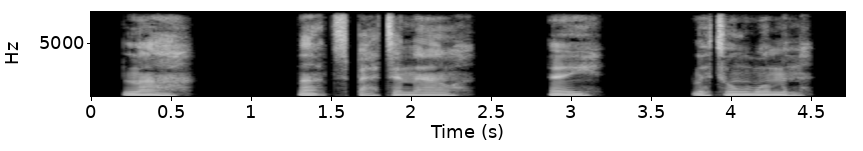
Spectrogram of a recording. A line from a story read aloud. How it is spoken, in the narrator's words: he said, with a sigh of satisfaction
